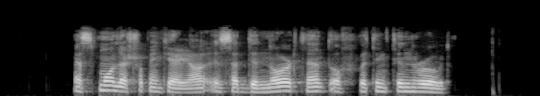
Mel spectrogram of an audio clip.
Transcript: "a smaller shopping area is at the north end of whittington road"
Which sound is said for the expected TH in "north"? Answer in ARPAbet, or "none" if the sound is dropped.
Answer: T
